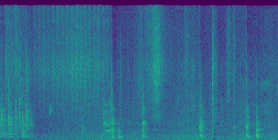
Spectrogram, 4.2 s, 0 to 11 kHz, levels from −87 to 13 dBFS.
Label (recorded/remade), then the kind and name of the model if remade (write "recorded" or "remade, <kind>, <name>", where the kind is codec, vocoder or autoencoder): recorded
